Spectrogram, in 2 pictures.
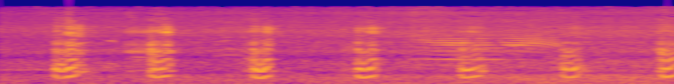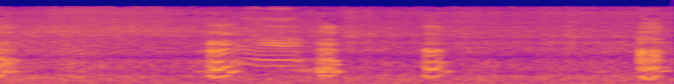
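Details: Sea lion mother at a California beach barking very loudly, a steady series of short, harsh, descending barks about every half second over constant ocean surf.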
